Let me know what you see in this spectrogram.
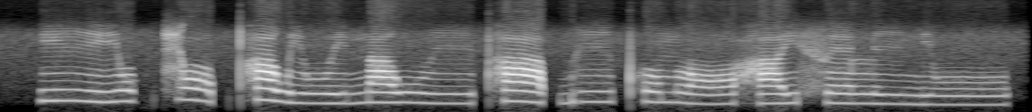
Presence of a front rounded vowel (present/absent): absent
